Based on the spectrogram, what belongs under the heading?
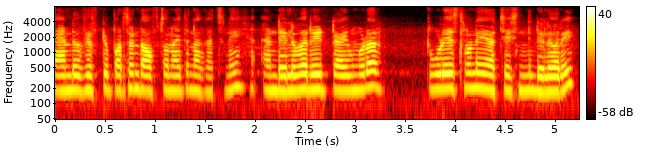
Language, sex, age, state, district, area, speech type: Telugu, male, 18-30, Andhra Pradesh, Visakhapatnam, urban, spontaneous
